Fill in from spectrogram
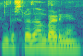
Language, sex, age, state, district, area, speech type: Kashmiri, male, 18-30, Jammu and Kashmir, Budgam, rural, spontaneous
